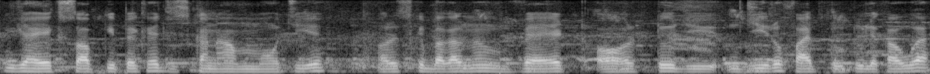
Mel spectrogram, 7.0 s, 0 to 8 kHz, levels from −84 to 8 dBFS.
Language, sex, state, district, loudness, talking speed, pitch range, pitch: Hindi, male, Uttar Pradesh, Jalaun, -17 LUFS, 155 wpm, 110-125 Hz, 115 Hz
